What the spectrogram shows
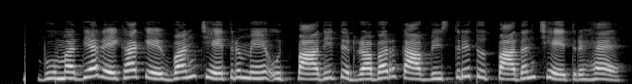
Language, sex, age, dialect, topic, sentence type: Hindi, female, 18-24, Garhwali, agriculture, statement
